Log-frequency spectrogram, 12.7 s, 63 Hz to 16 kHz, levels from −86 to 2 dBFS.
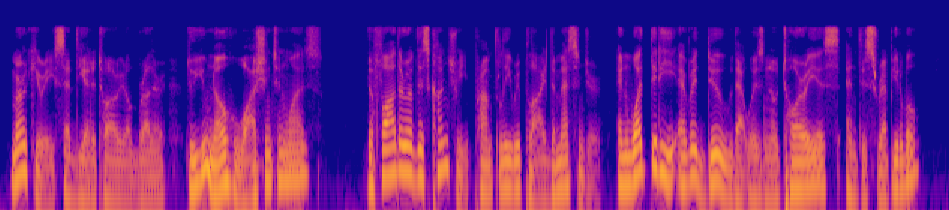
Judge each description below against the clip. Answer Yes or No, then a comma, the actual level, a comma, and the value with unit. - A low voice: Yes, low, 105 Hz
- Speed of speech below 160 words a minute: Yes, average, 145 wpm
